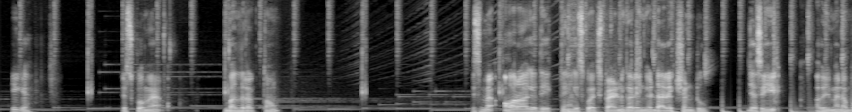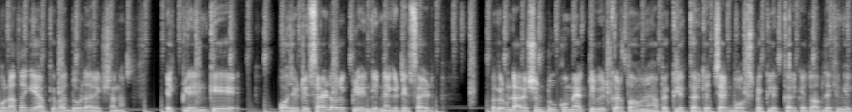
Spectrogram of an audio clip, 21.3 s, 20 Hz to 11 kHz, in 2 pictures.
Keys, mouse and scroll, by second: 2.1 click, 8.0 click, 12.2-15.3 middle drag, 18.3 click.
